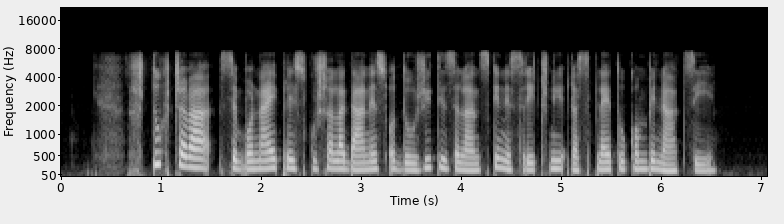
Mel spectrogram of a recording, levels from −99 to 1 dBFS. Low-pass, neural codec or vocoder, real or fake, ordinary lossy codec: 7.2 kHz; codec, 16 kHz, 4 kbps, FunCodec, trained on Chinese and English, 50 frames a second; fake; none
